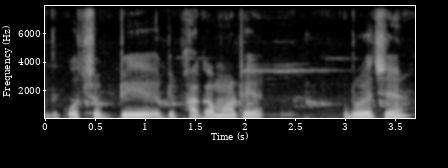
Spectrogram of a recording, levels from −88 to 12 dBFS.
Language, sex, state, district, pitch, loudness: Bengali, male, West Bengal, Cooch Behar, 130 Hz, -15 LUFS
